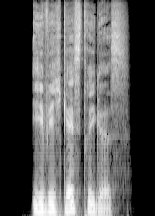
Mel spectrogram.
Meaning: strong/mixed nominative/accusative neuter singular of ewiggestrig
- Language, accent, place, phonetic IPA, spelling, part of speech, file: German, Germany, Berlin, [eːvɪçˈɡɛstʁɪɡəs], ewiggestriges, adjective, De-ewiggestriges.ogg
